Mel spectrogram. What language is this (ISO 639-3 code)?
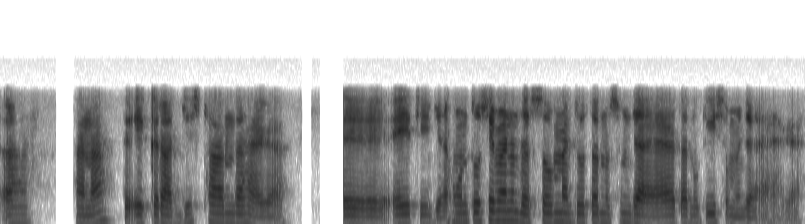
pan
